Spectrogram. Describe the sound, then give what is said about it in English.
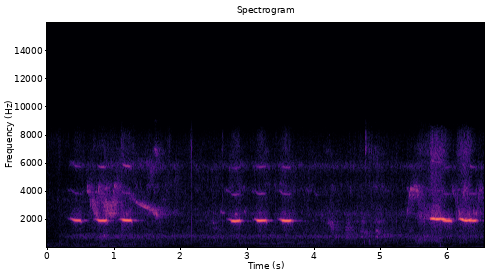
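A person whistles an imitation of a Cape Batis call: three sets of three clear, evenly spaced high notes, fairly loud, with a low steady hum behind and no talking. “That was me whistling, by the way.”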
